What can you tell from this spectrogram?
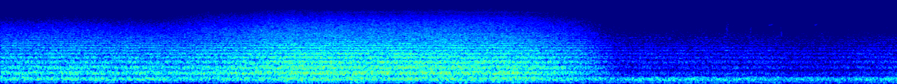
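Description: Steady rush of a fast-flowing river running over rapids; it swells about two seconds in and drops to a quieter rush about six seconds in.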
